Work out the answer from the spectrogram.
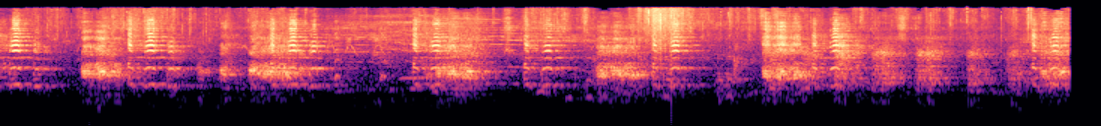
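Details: Purple gallinules in a walk-through aviary at Pairi Diaza, where a pair feeds its chicks and works on the nest. Loud, nasal, honking calls with strong harmonics come in bursts of roughly a second, separated by brief pauses, continuing throughout.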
